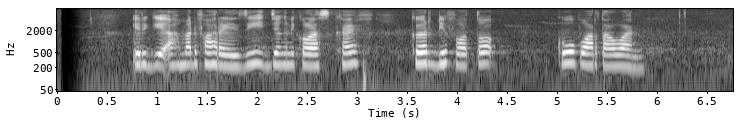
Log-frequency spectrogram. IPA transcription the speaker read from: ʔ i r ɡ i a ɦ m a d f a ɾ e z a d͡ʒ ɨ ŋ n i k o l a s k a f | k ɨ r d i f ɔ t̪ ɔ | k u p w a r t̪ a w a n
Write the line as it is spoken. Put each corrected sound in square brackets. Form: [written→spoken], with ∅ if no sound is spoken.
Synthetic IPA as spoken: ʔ i r ɡ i a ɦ m a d f a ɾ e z [a→i] d͡ʒ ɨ ŋ n i k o l a s k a f | k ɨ r d i f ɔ t̪ ɔ | k u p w a r t̪ a w a n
